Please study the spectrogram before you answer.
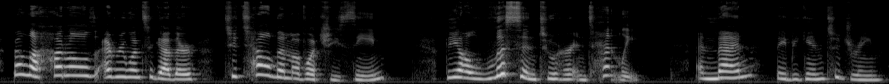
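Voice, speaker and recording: A woman with a high-pitched voice reads a children's picture book aloud, telling the story in an expressive, deliberate way.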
